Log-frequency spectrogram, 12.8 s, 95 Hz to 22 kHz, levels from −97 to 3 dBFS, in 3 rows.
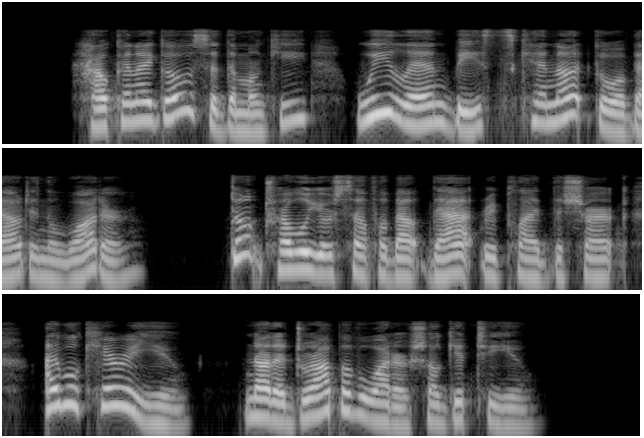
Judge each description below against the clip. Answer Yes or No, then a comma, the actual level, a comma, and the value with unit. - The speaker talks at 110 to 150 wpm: No, average, 180 wpm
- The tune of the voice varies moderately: No, wide, 6.5 semitones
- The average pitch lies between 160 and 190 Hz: Yes, medium, 185 Hz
